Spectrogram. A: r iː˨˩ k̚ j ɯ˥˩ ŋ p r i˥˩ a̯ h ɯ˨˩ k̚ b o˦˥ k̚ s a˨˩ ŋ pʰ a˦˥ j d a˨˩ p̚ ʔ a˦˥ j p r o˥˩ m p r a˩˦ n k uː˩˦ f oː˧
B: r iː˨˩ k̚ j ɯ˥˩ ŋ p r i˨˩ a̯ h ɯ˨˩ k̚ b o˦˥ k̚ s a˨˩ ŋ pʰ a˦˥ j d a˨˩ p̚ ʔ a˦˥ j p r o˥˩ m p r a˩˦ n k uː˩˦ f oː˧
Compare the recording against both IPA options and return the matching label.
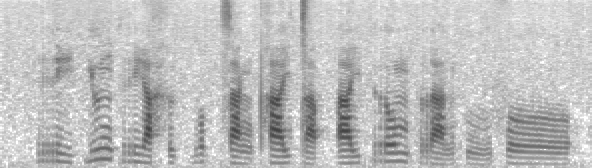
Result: B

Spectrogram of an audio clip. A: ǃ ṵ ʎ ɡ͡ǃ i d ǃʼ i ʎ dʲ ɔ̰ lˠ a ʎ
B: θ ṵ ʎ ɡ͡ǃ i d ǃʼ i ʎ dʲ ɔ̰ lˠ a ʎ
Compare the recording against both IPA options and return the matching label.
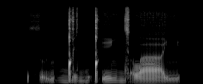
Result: B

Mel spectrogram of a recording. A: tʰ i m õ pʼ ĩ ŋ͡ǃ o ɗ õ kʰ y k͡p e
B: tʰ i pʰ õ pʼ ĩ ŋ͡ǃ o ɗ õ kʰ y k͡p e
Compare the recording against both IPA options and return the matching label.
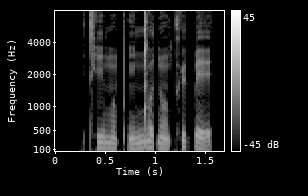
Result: A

